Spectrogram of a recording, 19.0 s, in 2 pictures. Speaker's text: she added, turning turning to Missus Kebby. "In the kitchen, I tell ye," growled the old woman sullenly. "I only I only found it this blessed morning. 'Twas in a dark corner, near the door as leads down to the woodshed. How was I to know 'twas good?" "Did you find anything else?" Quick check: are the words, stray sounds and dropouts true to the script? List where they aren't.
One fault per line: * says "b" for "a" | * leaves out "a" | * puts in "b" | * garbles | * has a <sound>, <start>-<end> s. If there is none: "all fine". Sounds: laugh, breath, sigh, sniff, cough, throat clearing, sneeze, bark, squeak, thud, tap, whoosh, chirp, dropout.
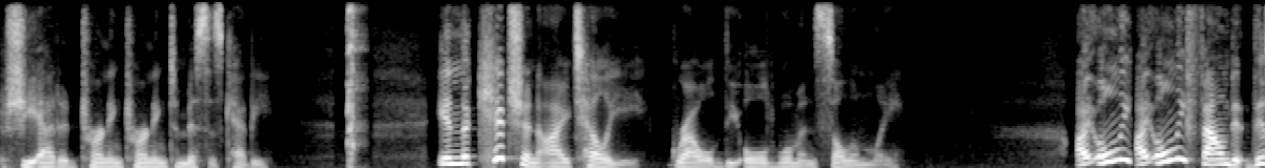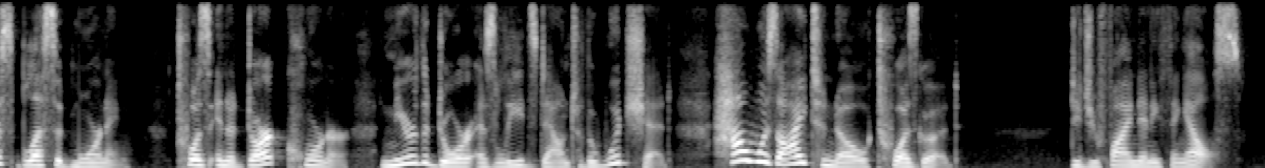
* has a squeak, 2.6-2.8 s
